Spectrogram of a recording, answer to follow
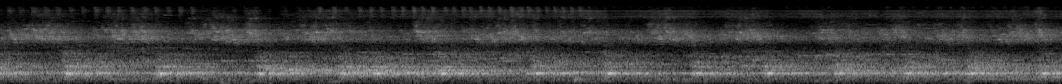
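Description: Live organ and electronic music: a held mid-pitched tone under high, flickering sounds that recur about once a second.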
